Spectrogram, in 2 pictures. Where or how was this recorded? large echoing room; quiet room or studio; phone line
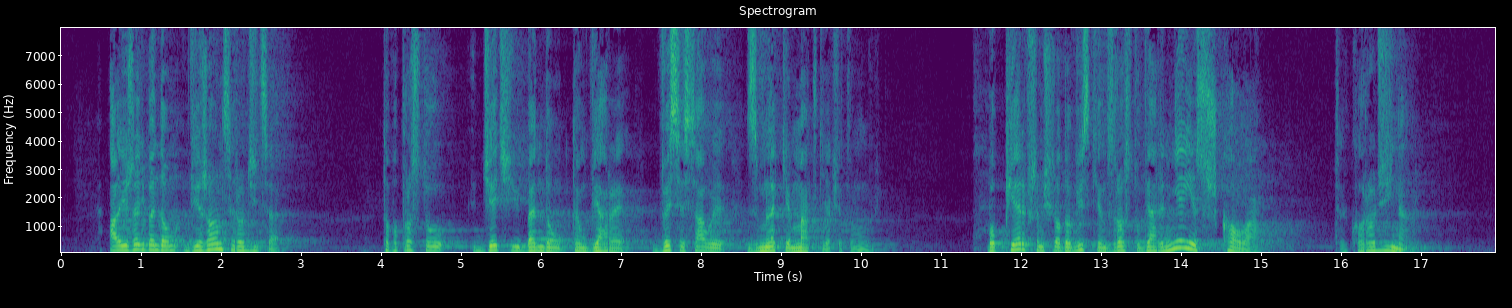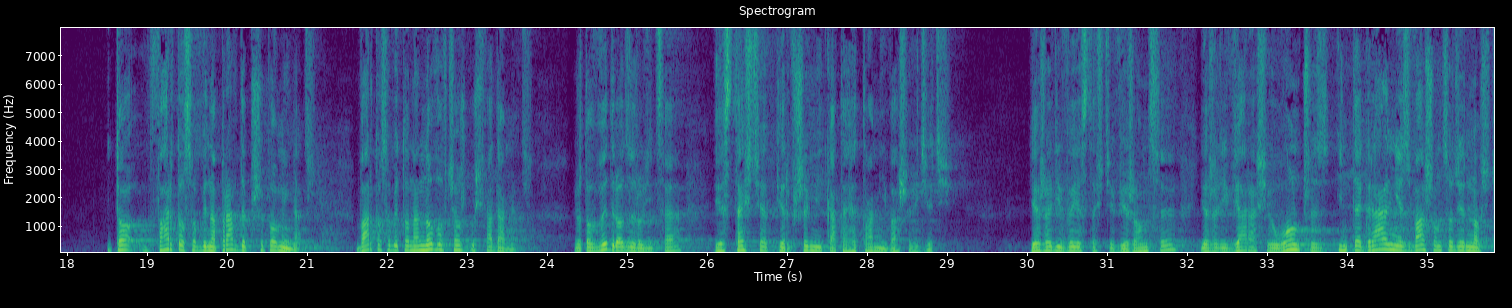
large echoing room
